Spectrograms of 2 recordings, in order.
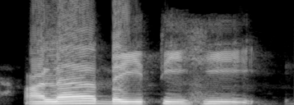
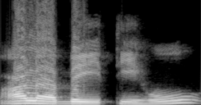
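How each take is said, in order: First: The final pronoun is pronounced with an i vowel. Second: The final pronoun is pronounced with a u vowel. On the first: The speaker calls it right. "Ala baitihi, tidak ala baituhu" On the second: The speaker calls it wrong. "Kalau ala baitihu salah"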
